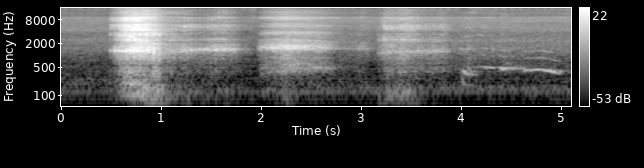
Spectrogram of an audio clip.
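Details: Loud, rough, rattling snores on each inhalation, about three in five seconds, followed by a quieter breath: heavy snoring during sleep.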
